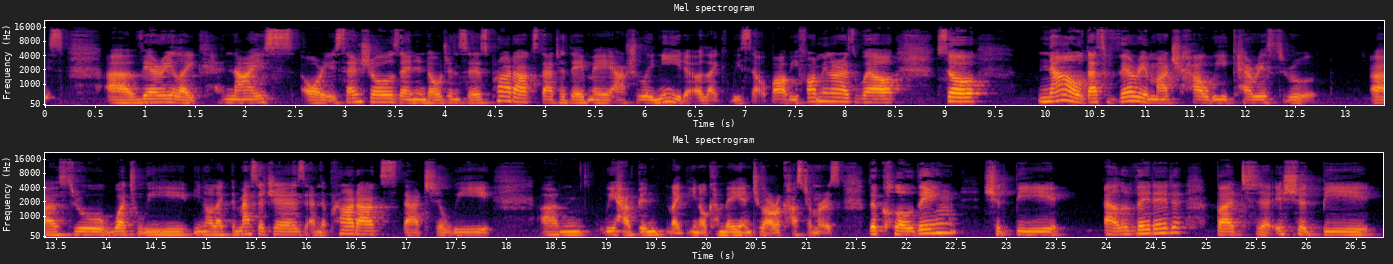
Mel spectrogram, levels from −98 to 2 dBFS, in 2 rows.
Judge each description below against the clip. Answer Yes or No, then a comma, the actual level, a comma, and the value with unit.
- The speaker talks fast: No, average, 145 wpm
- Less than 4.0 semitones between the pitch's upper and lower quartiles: Yes, average, 3.3 semitones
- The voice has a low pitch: No, medium, 145 Hz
